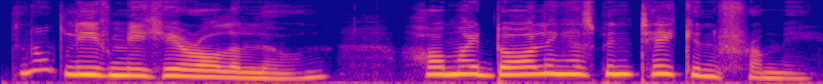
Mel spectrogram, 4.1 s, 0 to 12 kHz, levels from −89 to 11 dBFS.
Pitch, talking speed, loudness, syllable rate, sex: 250 Hz, 220 wpm, -13 LUFS, 6.0 syllables/s, female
